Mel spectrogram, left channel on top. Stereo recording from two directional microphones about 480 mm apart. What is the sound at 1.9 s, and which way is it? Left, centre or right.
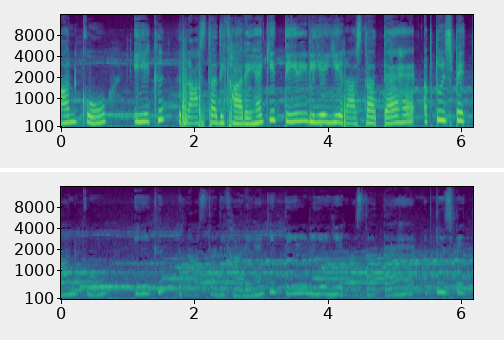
A woman's voice, centre.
